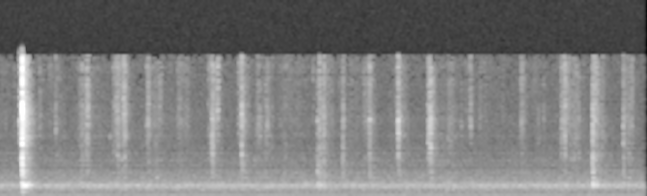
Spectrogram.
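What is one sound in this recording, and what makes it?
Playing cards shuffle and tap softly in a woman's hands.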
